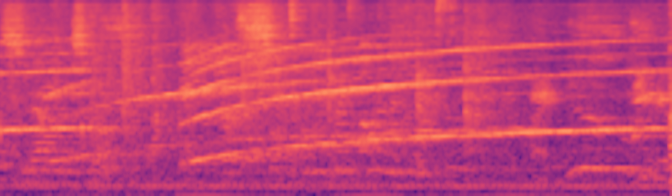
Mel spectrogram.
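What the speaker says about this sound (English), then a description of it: "Hey, do you hear that fire alarm?" A fire alarm wails inside the video game Life is Strange, rising tones sweeping upward and repeating over a low steady hum, moderately loud and heard alone without talk.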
